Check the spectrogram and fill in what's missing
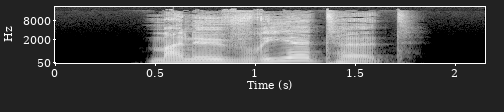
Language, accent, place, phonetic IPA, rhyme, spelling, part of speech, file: German, Germany, Berlin, [ˌmanøˈvʁiːɐ̯tət], -iːɐ̯tət, manövriertet, verb, De-manövriertet.ogg
- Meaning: inflection of manövrieren: 1. second-person plural preterite 2. second-person plural subjunctive II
